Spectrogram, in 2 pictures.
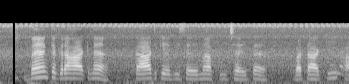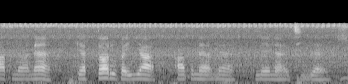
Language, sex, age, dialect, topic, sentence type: Maithili, male, 60-100, Angika, banking, question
